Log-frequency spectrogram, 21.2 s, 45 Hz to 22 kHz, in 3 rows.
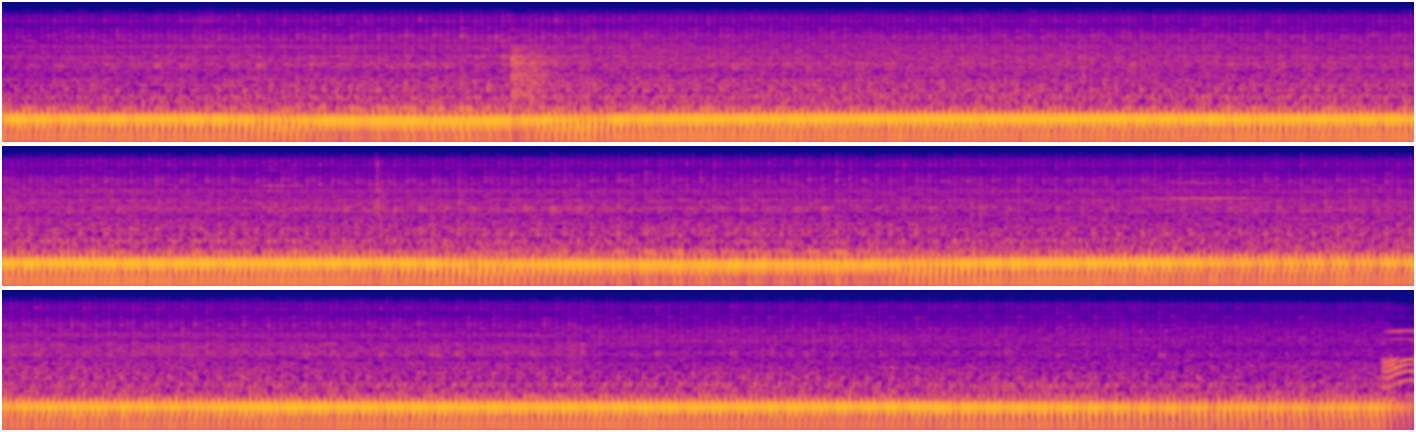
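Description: A Ford 8N tractor engine runs loud and close at a steady idle, a deep continuous rumble with slight dips in pitch, no voices over it.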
